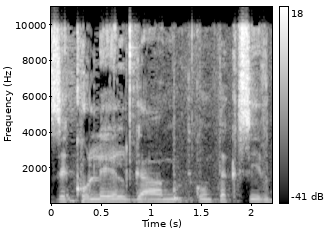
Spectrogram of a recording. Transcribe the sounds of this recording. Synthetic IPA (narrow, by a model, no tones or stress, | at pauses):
zekʰolelɡamːit̪kunt̪akt͡siv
